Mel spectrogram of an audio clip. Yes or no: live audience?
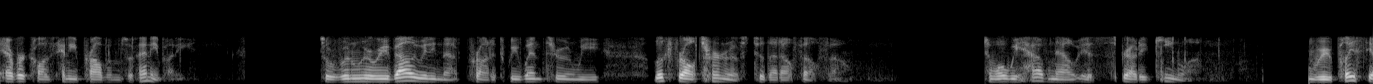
no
